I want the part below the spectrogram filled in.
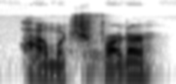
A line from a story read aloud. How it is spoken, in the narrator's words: grumbled Art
